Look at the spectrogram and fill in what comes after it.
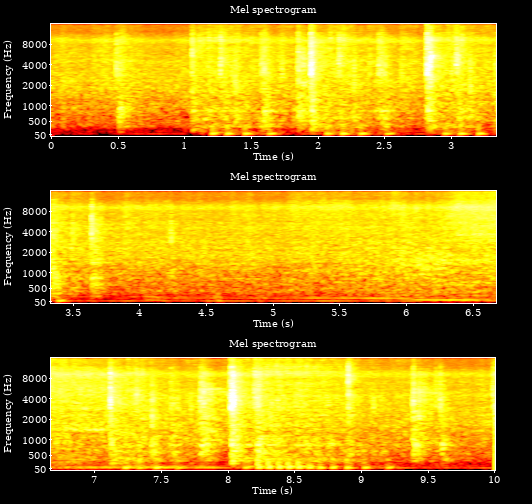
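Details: Yamaha Vega ZR motorcycle, repeated kick-start strokes give short chuffing bursts, catching briefly then dying; idles fine but stalls on throttle and is hard to start; carburetor checked, cause found to be weak ignition spark.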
